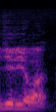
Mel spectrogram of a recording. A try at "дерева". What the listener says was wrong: Ты два ударения сделал, и сегодня про дерева, а на последнее.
